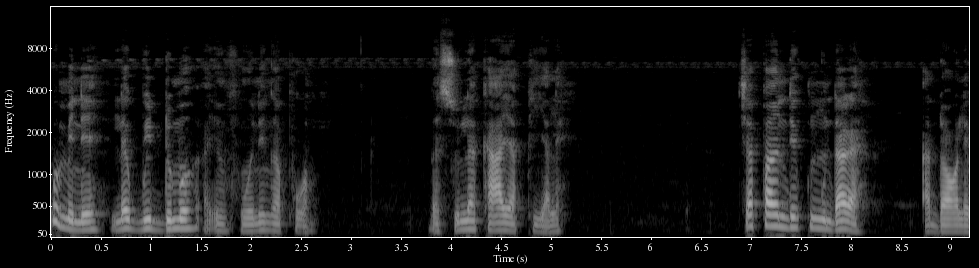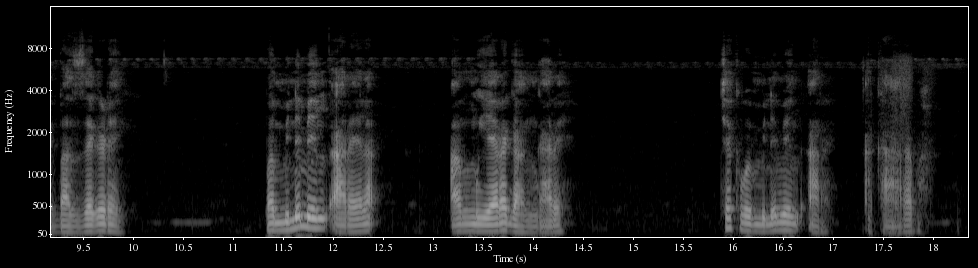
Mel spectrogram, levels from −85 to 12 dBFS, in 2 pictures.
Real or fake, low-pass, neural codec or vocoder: real; 14.4 kHz; none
